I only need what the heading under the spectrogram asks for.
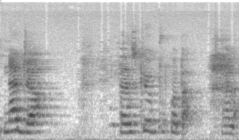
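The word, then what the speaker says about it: Nezha: un personnage qui s'appelle, moi je prononçais Neza, donc c'est N-E-Z-H-A. Oui. Et vu qu'en fait c'est une prononciation chinoise, il y a l'autrice qui avait fait un TikTok pour expliquer comment on prononçait les noms et ça se dit Naja.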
